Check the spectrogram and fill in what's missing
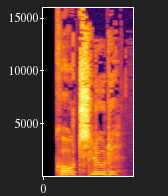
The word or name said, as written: kortslutte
